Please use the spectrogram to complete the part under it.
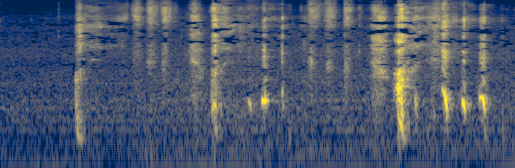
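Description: A middle-aged man laughs softly.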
